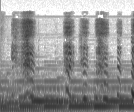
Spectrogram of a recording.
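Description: A woman sobbing in short, catching breaths, several times over, with soft background music of held notes underneath.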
